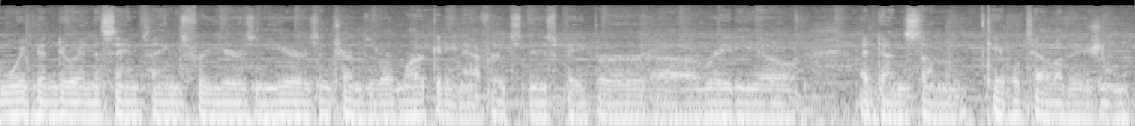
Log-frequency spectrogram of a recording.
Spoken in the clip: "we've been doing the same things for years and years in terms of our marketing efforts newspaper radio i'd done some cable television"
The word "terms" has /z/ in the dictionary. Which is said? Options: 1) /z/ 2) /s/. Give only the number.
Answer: 1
